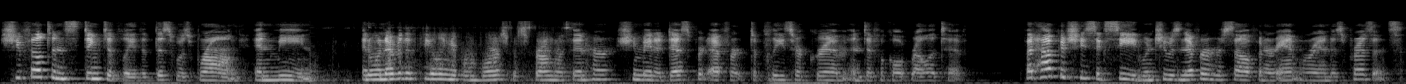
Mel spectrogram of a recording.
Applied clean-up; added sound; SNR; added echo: neural separator model SepFormer DNS4.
